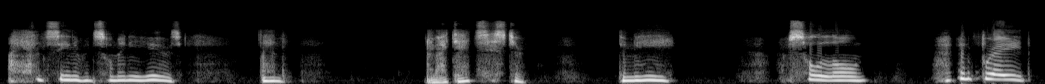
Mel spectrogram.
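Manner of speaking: high, tearful voice breaking into a whisper; sobbing. Acted. Kaelin mourns her mother and dead sister, sobbing. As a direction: weep out her loneliness. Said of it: "she sobbed".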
